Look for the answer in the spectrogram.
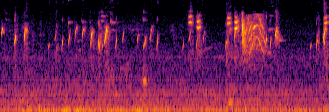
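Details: European goldfinch giving batbatat phrases meant to spur other birds into song: rapid chirpy twitters run together, then a brief rasping buzz before more sharp tinkling notes.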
